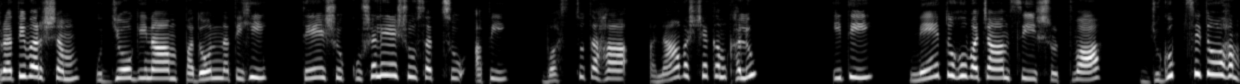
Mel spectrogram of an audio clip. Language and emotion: Sanskrit, disgusted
